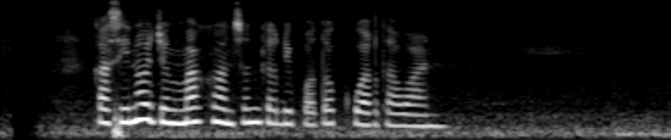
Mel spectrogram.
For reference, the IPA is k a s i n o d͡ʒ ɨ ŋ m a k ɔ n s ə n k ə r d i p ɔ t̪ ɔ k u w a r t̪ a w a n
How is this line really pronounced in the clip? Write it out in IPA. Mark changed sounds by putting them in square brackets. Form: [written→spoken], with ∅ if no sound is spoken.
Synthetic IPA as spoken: k a s i n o d͡ʒ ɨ ŋ m a k ɔ n s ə n k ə r d i p ɔ t̪ ɔ k u w a r t̪ a w a n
